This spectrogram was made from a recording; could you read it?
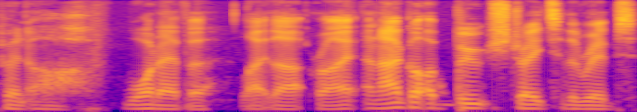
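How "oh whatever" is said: mock-frustrated muttering grumble under breath. Retelling answering a training instructor who threatened him, muttering under breath. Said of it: "under my breath".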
